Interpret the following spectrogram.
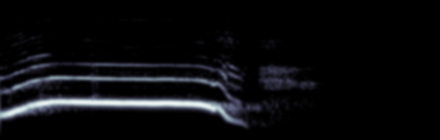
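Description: A woman's high-pitched excited scream: one long held whoop that rises at the start and drops away a little over a second in.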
